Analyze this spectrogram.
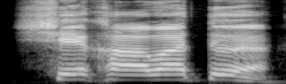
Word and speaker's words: शेखावत: शाह में एक की मात्रा शे, खा में की मात्रा खा, व तो मिलके बन जाएगा शेखावत। कैसे पढ़ेंगे? शेखावत।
